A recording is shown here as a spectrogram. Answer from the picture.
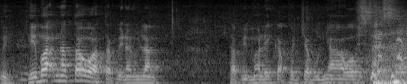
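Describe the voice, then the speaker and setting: Speech comes at a very fast pace in a South Sulawesi accent. Background noise is noticeable. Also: man. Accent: Bugis-accented Indonesian. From Makassar, South Sulawesi. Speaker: Islamic preacher. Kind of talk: humorous religious sermon. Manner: humorous.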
